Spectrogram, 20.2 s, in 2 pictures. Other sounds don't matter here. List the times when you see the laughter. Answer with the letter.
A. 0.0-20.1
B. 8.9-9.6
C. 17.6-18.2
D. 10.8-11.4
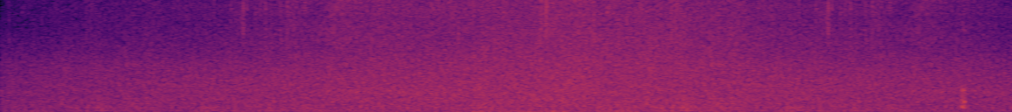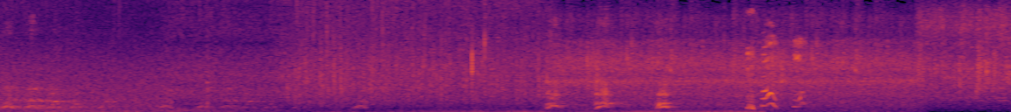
C.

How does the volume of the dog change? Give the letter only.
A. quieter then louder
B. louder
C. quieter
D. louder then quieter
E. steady
A.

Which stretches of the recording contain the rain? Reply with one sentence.
You can hear the rain from 0.0 to 20.1 s.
